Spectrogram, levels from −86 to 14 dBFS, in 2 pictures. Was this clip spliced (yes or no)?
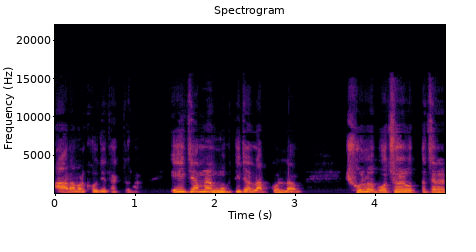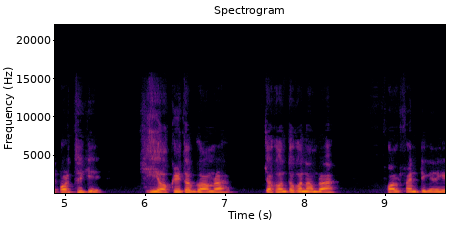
no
